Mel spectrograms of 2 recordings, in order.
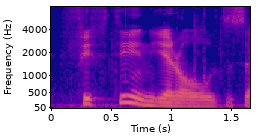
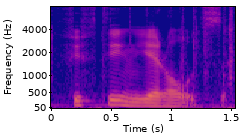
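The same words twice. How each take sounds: The two takes are said the same way.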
